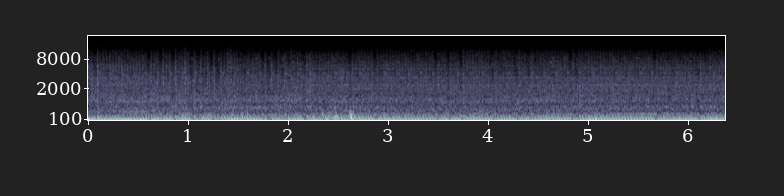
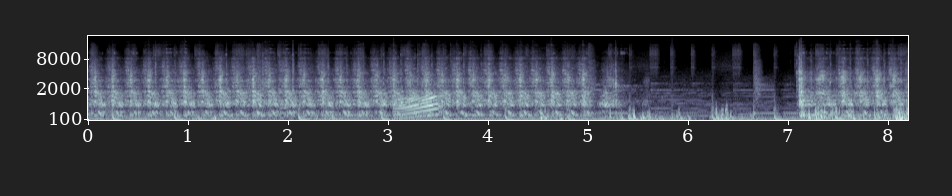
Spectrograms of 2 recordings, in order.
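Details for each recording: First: BMW with M10 engine started after 1.5 years not running, following rear-end reassembly with new bushings, differential, and trunk-mounted battery: steady deep even engine note without misfires or knocks; running properly. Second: BMW with M10 engine, first start attempt after 1.5 years not running, fluids and fuel in tank, relay clicking: starter cranks about three turns a second, pauses, keeps cranking without firing; they suspect insufficient fuel.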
